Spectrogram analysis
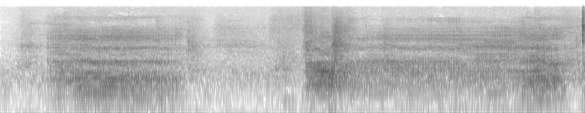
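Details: Snoring from a deer tranquilized by dart and a second hand-given dose after it jumped through a house window and badly injured its right rear leg: harsh, raspy breaths rising and falling with a rough fluttering edge.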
